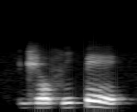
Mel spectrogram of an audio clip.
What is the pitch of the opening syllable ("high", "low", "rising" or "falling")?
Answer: low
